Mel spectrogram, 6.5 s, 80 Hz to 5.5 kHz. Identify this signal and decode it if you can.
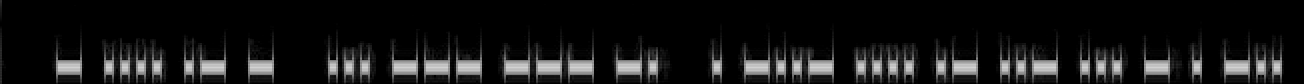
Morse code, heard as a keyed tone, about 30 wpm, 600 Hz. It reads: THAT SOON EXHAUSTED
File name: the old man and the sea / the old man and the sea 1 30wpm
